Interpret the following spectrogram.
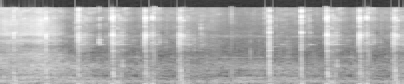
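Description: Hands working dry, crumbly soil while planting a tomato seedling: irregular small crackles and clicks of earth and dry twigs, with a brief rustle at the start.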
